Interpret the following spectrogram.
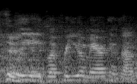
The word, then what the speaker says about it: Clive: Just write Clive, C-L-I-V-E, C-O-N-G-O. Clive, and that's .com. I thought it was Cleve. Yeah, but the pronunciation. Oh, the pronunciation, right. So the French pronunciation is Cleve, but for you Americans out there, it's C-L-I-V-E.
